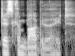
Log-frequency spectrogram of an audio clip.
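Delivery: hushed voice. Voicing a character leaning into an ear: whispering. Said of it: "Sutha leans into his ear, whispers".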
